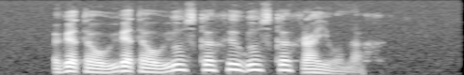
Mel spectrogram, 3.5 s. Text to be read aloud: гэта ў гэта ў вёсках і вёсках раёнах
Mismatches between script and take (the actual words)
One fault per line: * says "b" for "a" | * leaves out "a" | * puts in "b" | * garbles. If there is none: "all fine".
all fine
